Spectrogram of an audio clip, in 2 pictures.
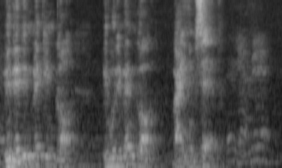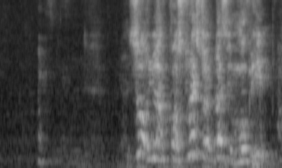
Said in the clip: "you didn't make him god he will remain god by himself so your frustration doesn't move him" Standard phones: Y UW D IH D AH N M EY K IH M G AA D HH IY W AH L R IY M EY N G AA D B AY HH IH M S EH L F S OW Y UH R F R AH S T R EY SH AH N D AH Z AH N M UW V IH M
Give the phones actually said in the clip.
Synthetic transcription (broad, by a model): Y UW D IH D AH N M EY K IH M G AA D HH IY W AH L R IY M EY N G AA D B AY HH IH M S EH L F S OW Y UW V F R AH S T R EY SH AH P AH S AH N M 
